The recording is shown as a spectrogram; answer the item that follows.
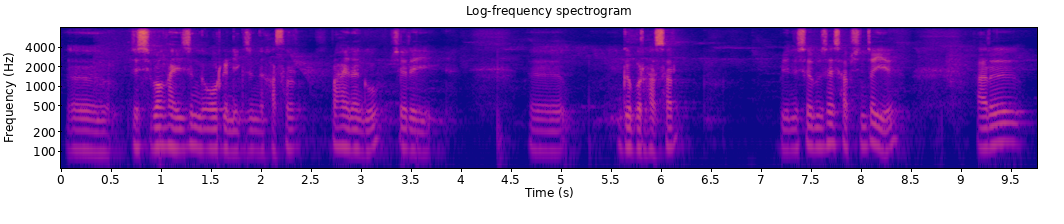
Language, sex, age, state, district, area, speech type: Bodo, male, 30-45, Assam, Udalguri, urban, spontaneous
